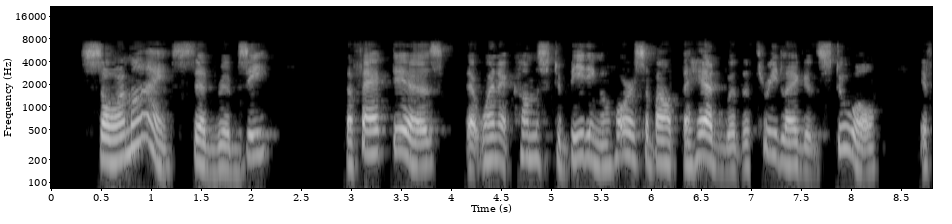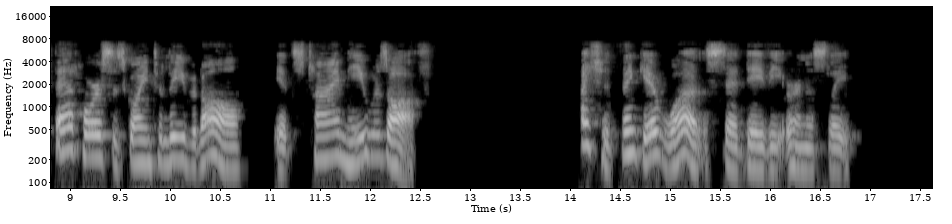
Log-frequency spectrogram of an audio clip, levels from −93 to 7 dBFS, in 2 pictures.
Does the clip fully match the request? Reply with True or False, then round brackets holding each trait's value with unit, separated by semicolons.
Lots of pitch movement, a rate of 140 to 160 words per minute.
True (5.7 semitones; 155 wpm)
